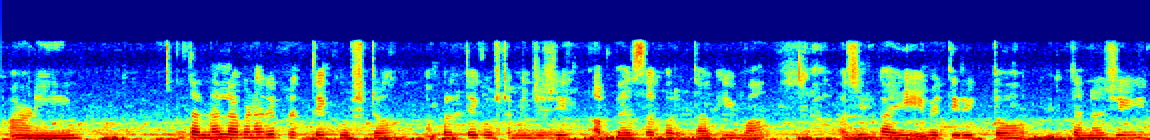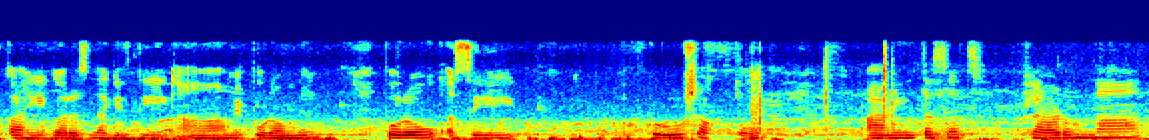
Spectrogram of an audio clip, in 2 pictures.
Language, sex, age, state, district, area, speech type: Marathi, female, 18-30, Maharashtra, Mumbai Suburban, urban, spontaneous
